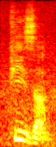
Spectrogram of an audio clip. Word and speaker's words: pizza: pizza is I'm sorry in Japanese pizza is pronounced Pisa like this okay whoops can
